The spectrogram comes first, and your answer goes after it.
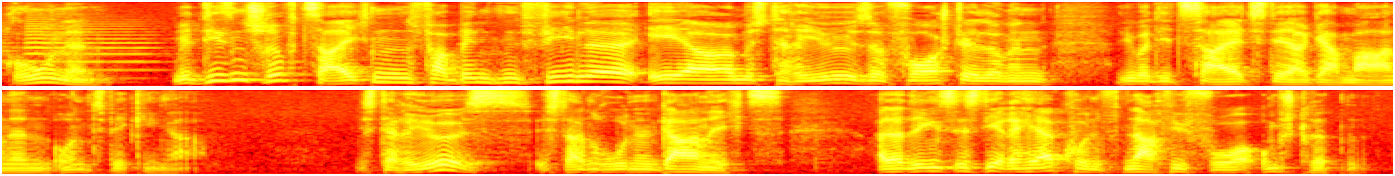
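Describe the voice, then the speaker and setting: Deep-ish male voice, animated pitch, emphatic explainer reciting old verses, educational narration. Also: moderate pace, soft background music. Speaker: history video host.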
